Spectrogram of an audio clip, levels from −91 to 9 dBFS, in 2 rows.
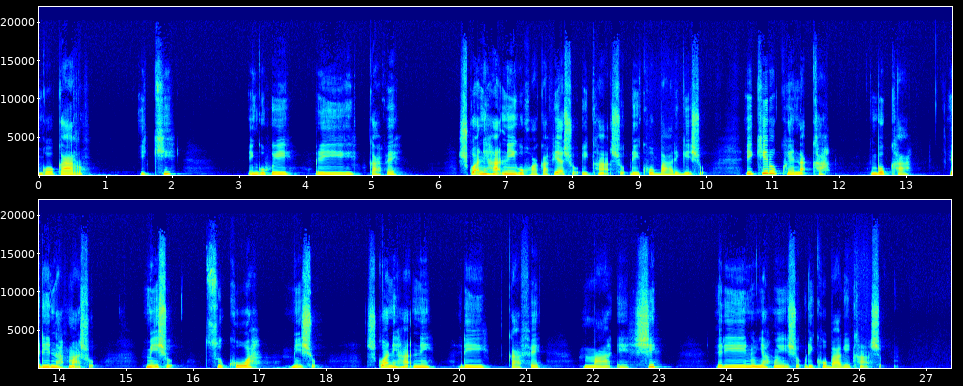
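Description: No technical faults can be heard anywhere in this speech recording. There is nothing to place on a timeline.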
